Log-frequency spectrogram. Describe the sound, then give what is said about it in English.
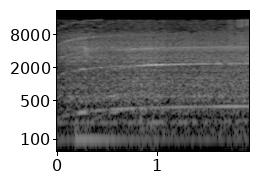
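A chimney sweep's special high-powered vacuum cleaner runs steadily with a loud, continuous motor drone and airy whine, a sustained hum with a thin high tone on top and no voices. “Sounds like a vacuum cleaner, doesn't it? Well, it is, but a special high-powered cleaner used by a chimney sweep.”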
